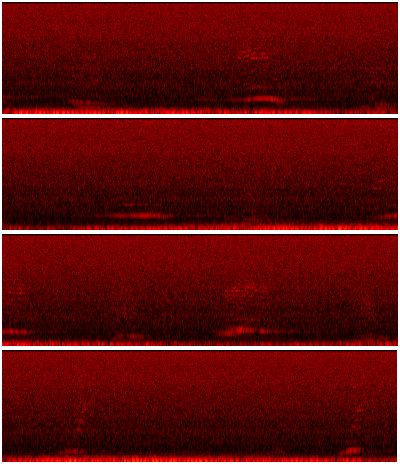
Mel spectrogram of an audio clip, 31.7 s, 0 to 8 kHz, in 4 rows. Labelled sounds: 4.7	5.4	humpback whale, 1.7 to 2.3 kHz
20.3	20.6	humpback whale, 1.7 to 2.0 kHz

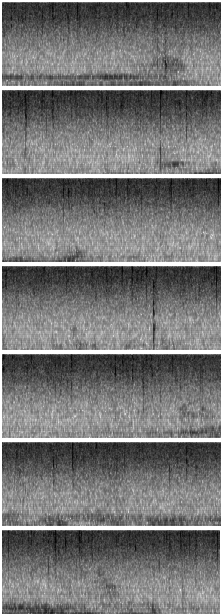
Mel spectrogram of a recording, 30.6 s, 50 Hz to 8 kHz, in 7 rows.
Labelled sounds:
3.2	3.5	humpback whale, 0.78 to 1.1 kHz
21.1	21.4	humpback whale, 0.78 to 0.97 kHz
28.3	28.6	humpback whale, 0.94 to 1.2 kHz

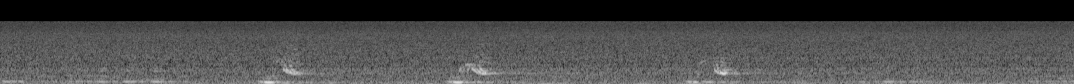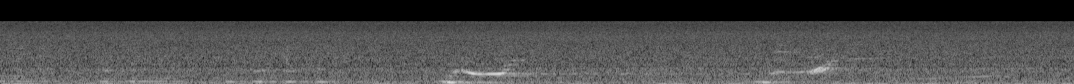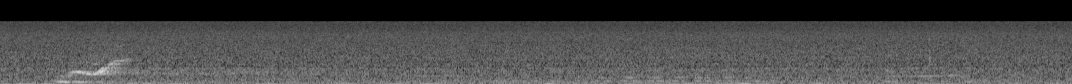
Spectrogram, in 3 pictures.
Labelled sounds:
4.6	4.8	humpback whale, 0.80 to 0.99 kHz
18.9	19.2	humpback whale, 0.80 to 1.2 kHz
22.5	22.8	humpback whale, 0.80 to 1.2 kHz

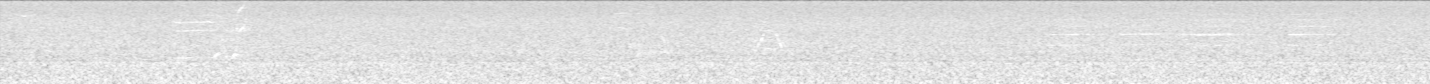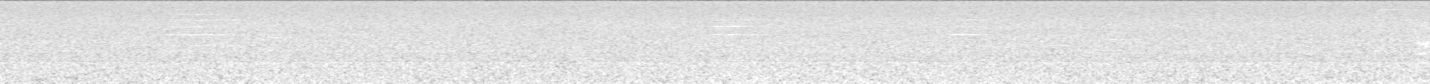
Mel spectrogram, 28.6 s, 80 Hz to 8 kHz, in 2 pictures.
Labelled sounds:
1.7	2.2	killer whale, northern resident, G clan, 2.8 to 4.0 kHz
11.9	12.3	killer whale, northern resident, G clan, 2.4 to 2.6 kHz
21.4	21.8	killer whale, northern resident, G clan, 3.3 to 3.5 kHz
24.8	25.1	killer whale, northern resident, G clan, 2.5 to 2.6 kHz

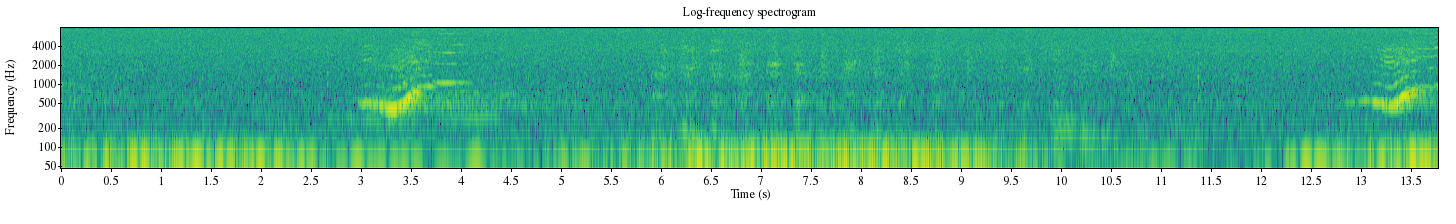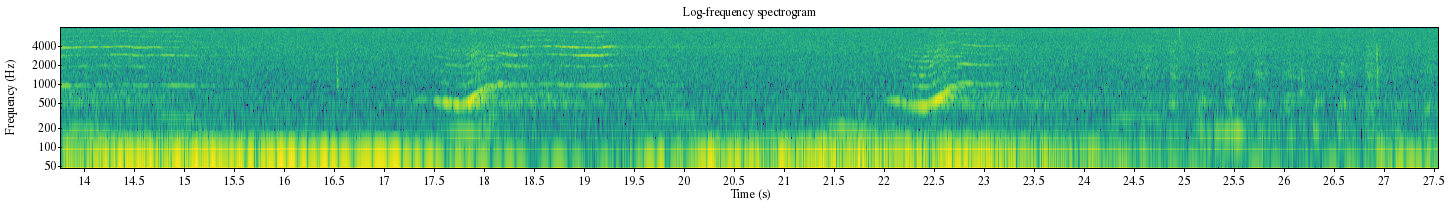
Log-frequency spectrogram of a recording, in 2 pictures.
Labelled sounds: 3.2	4.1	humpback whale, 0.80 to 6.5 kHz
13.2	15.1	humpback whale, 0.80 to 5.8 kHz
17.6	19.4	humpback whale, 0.80 to 6.9 kHz
22.1	23.2	humpback whale, 0.80 to 4.3 kHz

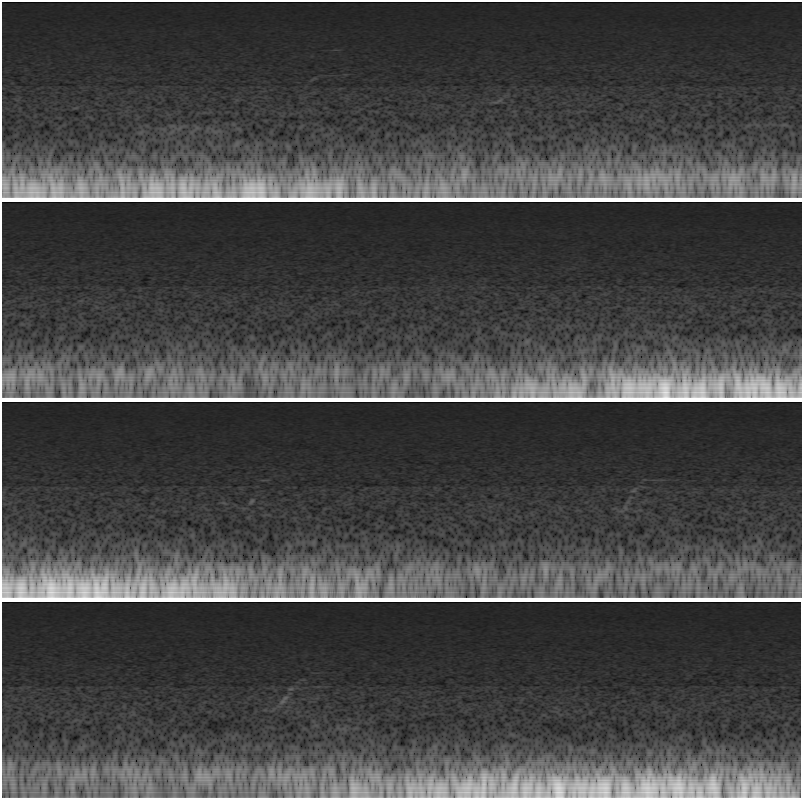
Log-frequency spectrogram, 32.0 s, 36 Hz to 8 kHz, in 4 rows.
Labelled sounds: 3.1	3.4	humpback whale, 0.90 to 1.1 kHz
22.4	22.7	humpback whale, 0.80 to 0.96 kHz

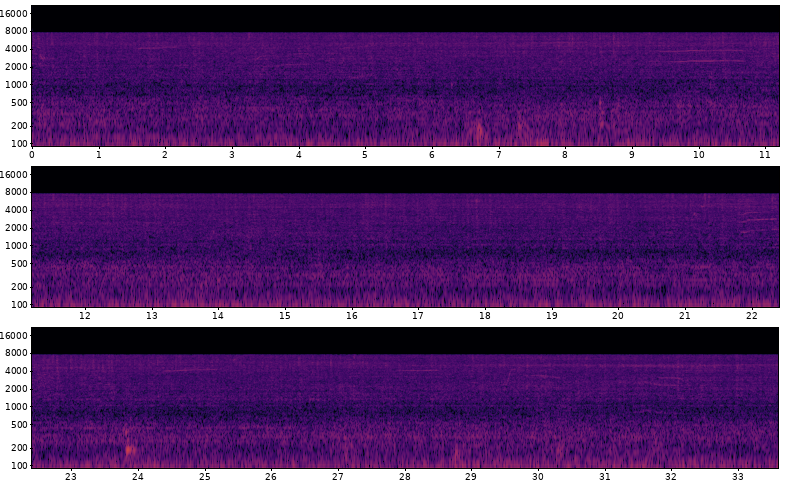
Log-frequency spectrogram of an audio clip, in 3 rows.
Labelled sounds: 21.7	22.8	killer whale, 0.95 to 6.9 kHz
29.4	30.2	killer whale, 2.5 to 5.1 kHz

